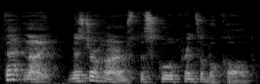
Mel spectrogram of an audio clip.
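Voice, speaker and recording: A man, a teacher, reading a children's picture book aloud expressively and pausing to show the pictures. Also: medium pitch. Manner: expressive, showing pictures as he reads. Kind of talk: children's read-aloud narration. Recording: roomy, distant mic.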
